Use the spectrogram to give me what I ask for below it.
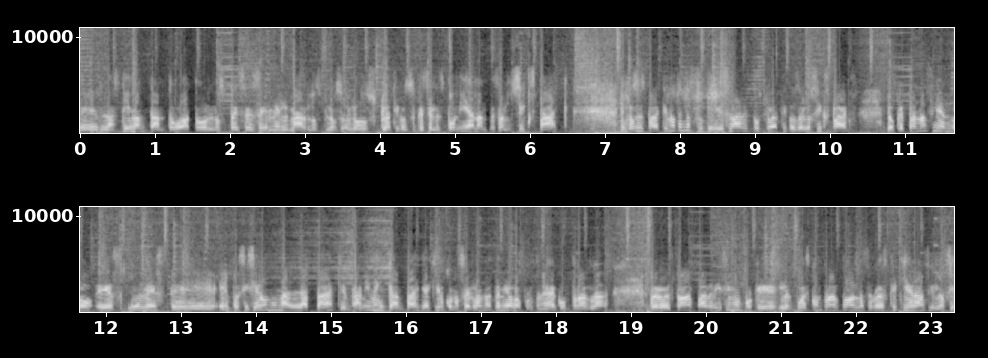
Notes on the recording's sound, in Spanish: nos llamó por teléfono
